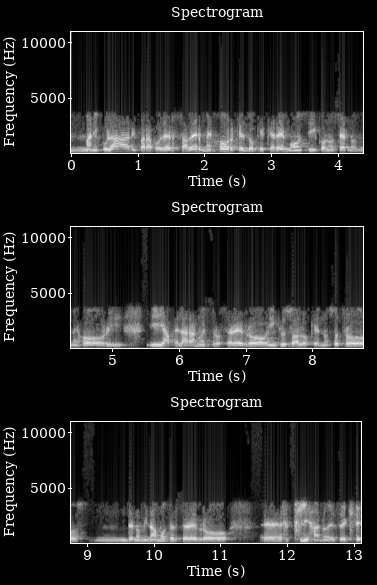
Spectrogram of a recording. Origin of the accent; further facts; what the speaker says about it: Lugoj, Timiș County, Romania; Spanish is a second language; Os saludo desde Rumanía, porque en estas fechas navideñas sí que estoy pasando unos días aquí en mi país natal, en mi ciudad natal de Rumanía, en Lugos, que es como Lugo, el español, pero terminando en J.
